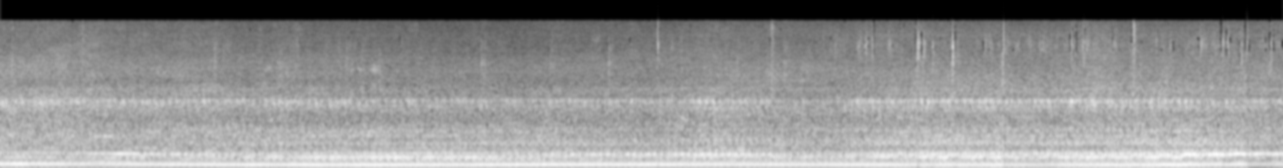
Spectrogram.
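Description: Car engine running steadily at idle, a constant hum with no change in pitch. Faint light ticks come in during the second half.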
